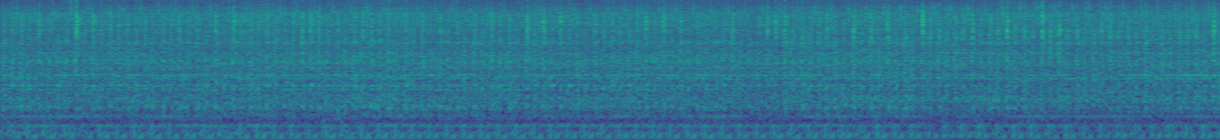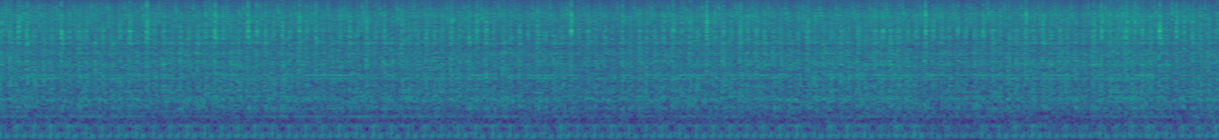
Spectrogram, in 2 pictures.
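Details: Yamaha Ténéré single-cylinder idling with a strange engine noise: uneven light knock about three per second; engine knocking, cause unclear.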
